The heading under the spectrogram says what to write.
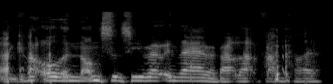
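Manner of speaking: a hint of a bobby dismissing it all; constable gossiping. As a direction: play a copper picking over the find. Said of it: "shot of the constables going there".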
